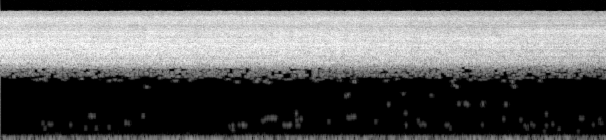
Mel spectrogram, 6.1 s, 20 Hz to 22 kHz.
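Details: Many cicadas singing in the Gyerim woods of Gyeongju on 16 July 2022, phone-recorded on a forest walk; a dense, steady, high-pitched hissing chorus runs without a break, over a faint low rumble.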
